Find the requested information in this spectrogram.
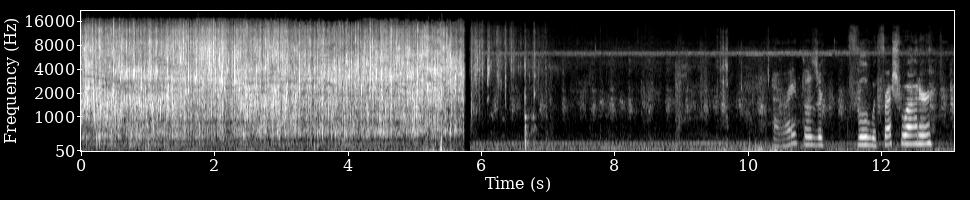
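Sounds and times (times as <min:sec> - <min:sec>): water from hose splashing into container: 0:00.0 - 0:06.5.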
